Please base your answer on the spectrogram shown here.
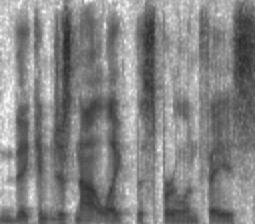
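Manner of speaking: plain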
